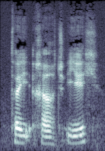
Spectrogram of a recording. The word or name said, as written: taigh a chait fhiadhaich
